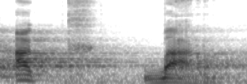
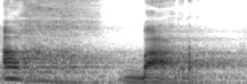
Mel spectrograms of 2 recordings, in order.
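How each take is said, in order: First: The k is a crisp stop in the mouth. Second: The k becomes a raspy sound in the throat. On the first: The speaker calls it right. "Sehingga kita baca akbar" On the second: The speaker calls it wrong. "berubah makhraj menjadi akhbar"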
